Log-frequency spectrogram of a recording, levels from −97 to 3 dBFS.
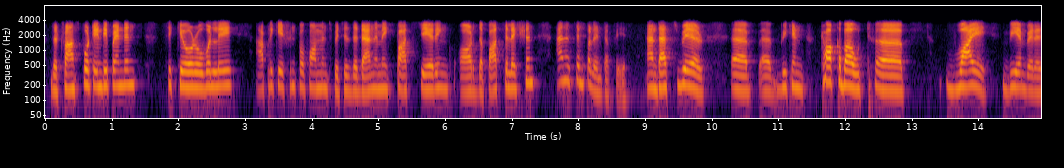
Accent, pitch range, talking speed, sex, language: Indian, 150-190 Hz, 130 wpm, male, English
